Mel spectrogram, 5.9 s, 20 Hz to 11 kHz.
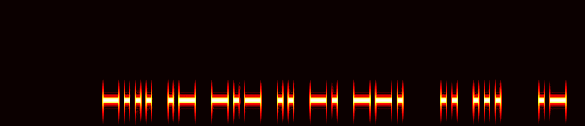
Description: Morse code, heard as a keyed tone, about 22 wpm, 700 Hz. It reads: BAKING IS A
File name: Difficult Sentences with Hints - 22wpm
